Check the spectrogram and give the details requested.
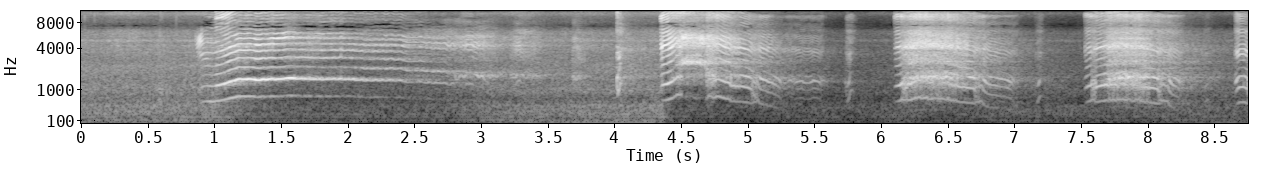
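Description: Loud, clear, strong newborn cries in repeated bursts with quieter breaths between; a vigorous, normal-sounding cry.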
